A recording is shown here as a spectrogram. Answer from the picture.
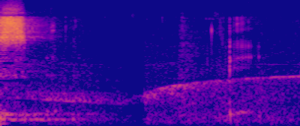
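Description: Faint emergency-vehicle siren wailing: its pitch slides slowly down, then about a second in begins a new slow rise.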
